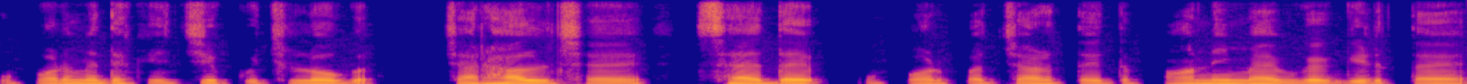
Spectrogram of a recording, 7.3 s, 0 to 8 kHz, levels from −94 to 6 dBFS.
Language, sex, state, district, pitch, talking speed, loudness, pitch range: Maithili, male, Bihar, Saharsa, 120 Hz, 145 wpm, -21 LUFS, 115-130 Hz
